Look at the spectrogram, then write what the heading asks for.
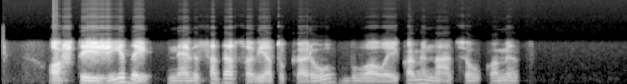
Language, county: Lithuanian, Telšiai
